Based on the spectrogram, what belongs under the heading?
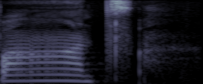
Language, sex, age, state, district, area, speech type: Kashmiri, female, 30-45, Jammu and Kashmir, Budgam, rural, read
